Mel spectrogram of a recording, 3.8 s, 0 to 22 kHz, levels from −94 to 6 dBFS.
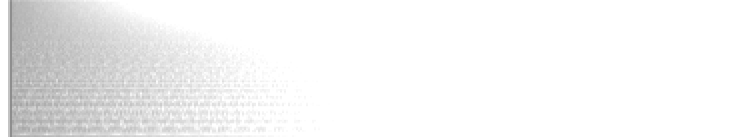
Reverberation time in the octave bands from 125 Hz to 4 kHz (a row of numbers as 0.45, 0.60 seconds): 2.7, 2.7, 2.7, 2.7, 2.6, 2.4 seconds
